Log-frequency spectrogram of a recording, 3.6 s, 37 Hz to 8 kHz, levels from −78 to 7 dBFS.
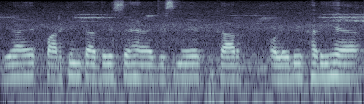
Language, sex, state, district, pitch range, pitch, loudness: Hindi, male, Bihar, Vaishali, 140-150 Hz, 145 Hz, -16 LUFS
